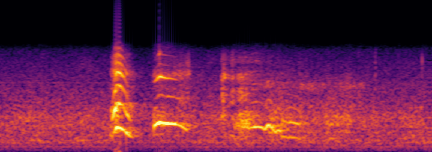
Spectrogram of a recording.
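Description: Baby vocalizing: three short, pitched coos starting about a second in, the last one longer, wavering and falling in pitch.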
